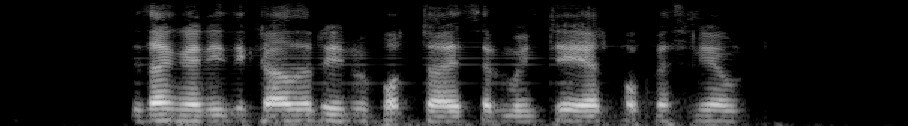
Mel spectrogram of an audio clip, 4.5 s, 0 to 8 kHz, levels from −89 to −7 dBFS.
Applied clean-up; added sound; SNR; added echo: neural mask model DeepFilterNet 3.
